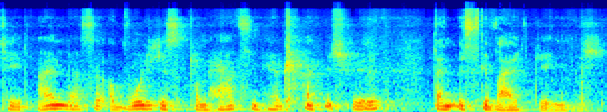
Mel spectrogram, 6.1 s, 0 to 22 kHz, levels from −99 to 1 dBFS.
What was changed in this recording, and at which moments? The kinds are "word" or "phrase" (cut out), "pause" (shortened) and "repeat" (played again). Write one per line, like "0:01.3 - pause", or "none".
0:01.9 - word
0:04.8 - word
